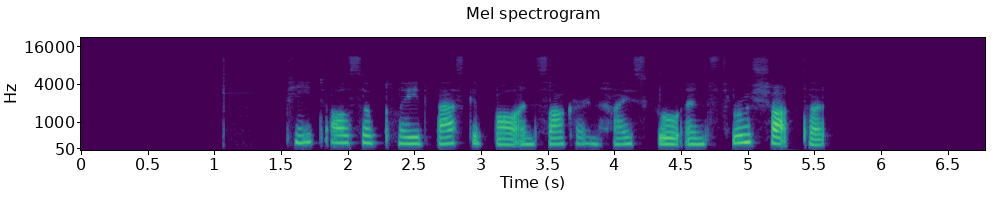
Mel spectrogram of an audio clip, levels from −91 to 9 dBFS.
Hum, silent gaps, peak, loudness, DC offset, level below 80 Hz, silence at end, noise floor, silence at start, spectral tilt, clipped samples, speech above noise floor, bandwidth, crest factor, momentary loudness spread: none; none; 0 dBFS; -23 LUFS; under 0.1%; -78 dBFS; 1.2 s; under -90 dBFS; 1.6 s; -9.5 dB/octave; under 0.1%; over 68 dB; 3.7 kHz; 24 dB; 10 LU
